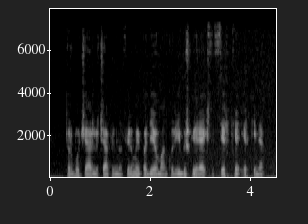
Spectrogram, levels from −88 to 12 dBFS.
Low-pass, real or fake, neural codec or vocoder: 7.2 kHz; real; none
